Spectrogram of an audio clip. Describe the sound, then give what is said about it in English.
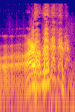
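A person voices the croak of a monstrous frog creature, a rising guttural roar that breaks into a few rough, throaty pulses over about a second, loud. “This bogger thing, this frog thing, is gonna look at you all and go.”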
